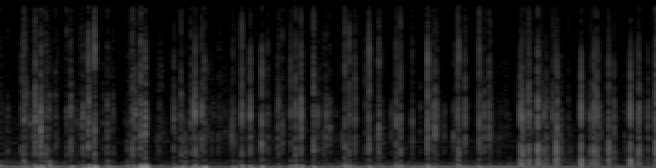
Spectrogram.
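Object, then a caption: Cloth-covered hardcover book. Long nails scratch and tap across the cloth-covered board of a large dark blue hardcover book held in both hands. Dense, irregular crackly scratches and soft taps run throughout, with bright rasping texture over a steady low hum.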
